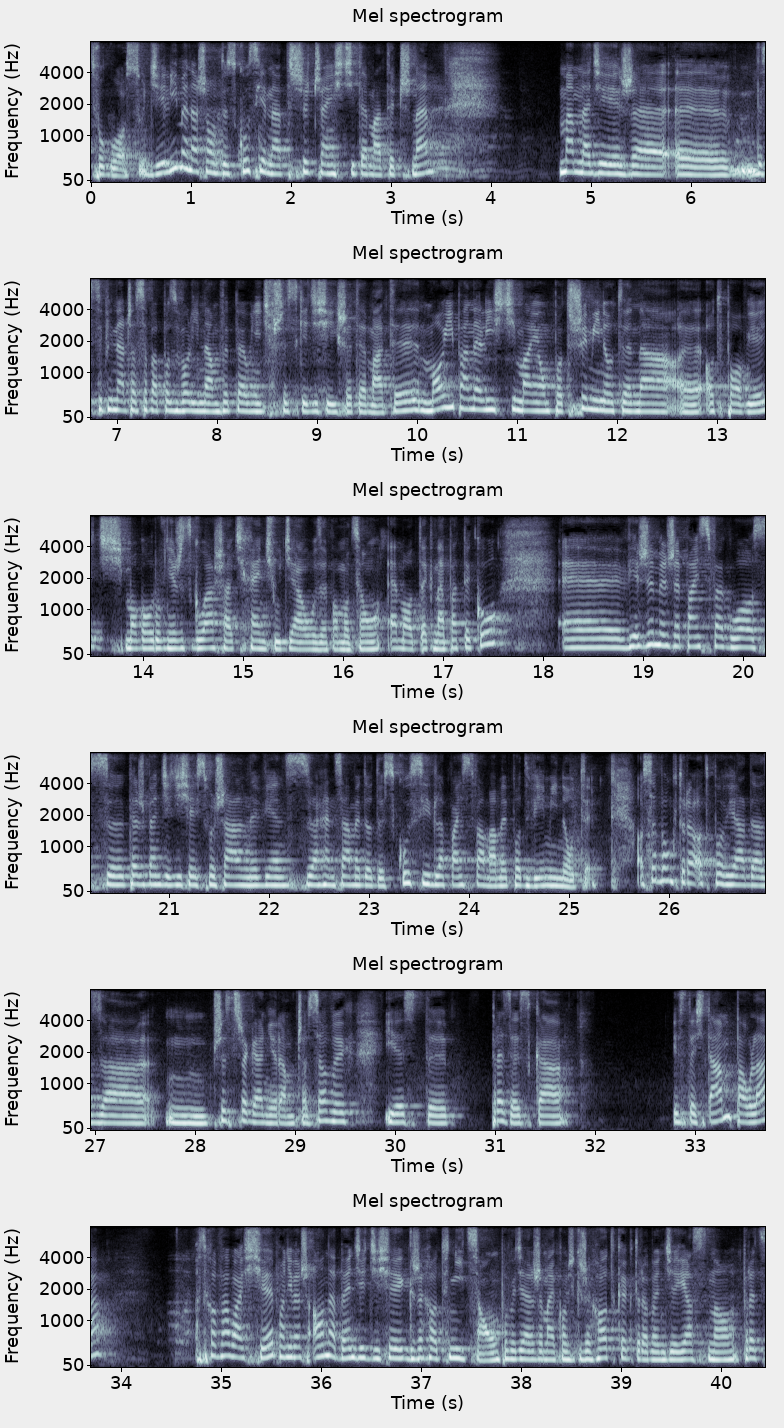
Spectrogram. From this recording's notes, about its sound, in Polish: Debata artystów, badaczy i czytelników podczas Big Book Festival 2023.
